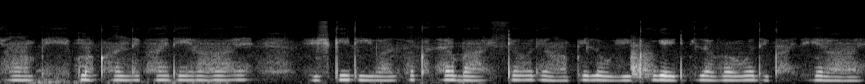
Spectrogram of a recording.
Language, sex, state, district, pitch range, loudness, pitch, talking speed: Hindi, female, Bihar, Purnia, 190-205 Hz, -21 LUFS, 200 Hz, 160 wpm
